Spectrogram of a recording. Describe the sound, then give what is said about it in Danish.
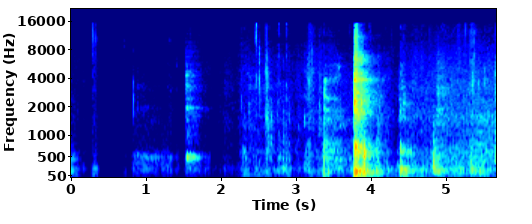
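After a toast, someone takes a sip of a drink: soft lip and mouth noises, a brief louder slurp-and-gulp burst, then a few small wet clicks, with no talking. “Skål, nu tager vi, vi tager en slurk med.”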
